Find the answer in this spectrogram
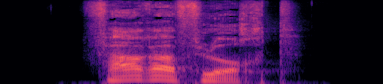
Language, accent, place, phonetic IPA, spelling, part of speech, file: German, Germany, Berlin, [ˈfaːʁɐˌflʊxt], Fahrerflucht, noun, De-Fahrerflucht.ogg
- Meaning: hit-and-run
